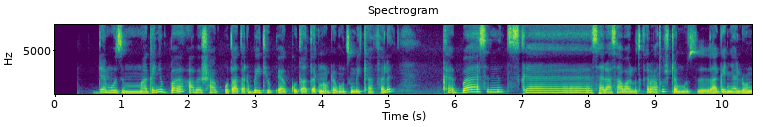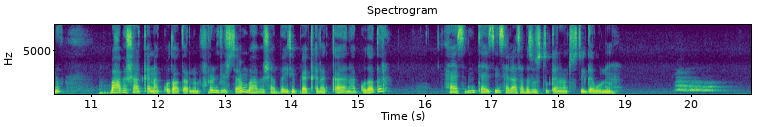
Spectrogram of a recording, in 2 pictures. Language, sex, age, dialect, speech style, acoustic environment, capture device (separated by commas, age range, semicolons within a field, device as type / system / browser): Amharic, female, 35-44, Ethiopia - Addis Ababa, happy, people talking; music; construction, mobile / Linux / Chrome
